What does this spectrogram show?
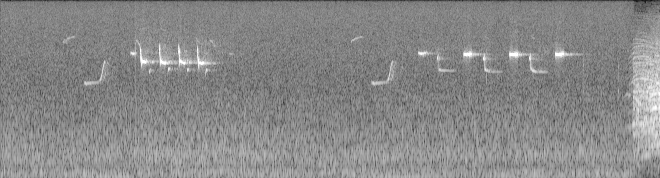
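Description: A songbird singing two short phrases a few seconds apart. Each is a quick upslurred note followed by a run of short high notes, over a steady low outdoor background rumble.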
